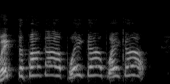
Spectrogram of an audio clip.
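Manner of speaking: play-acted, very high-pitched, panicked, frantic yelling. Retelling what kids in the back of the audio yelled: imitating kids freaking out. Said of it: "kind of freaking out".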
